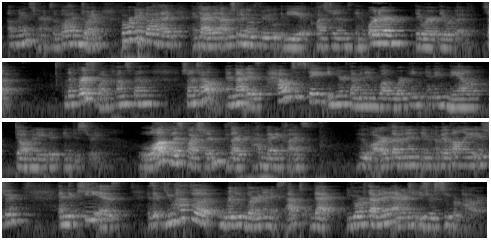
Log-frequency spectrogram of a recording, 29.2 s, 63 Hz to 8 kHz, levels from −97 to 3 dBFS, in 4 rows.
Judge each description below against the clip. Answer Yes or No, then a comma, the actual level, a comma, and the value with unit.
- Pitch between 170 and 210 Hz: Yes, high, 190 Hz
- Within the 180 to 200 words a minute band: Yes, average, 185 wpm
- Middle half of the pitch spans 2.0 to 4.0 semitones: No, average, 4.6 semitones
